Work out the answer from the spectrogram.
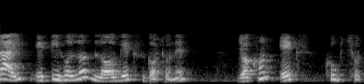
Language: Bangla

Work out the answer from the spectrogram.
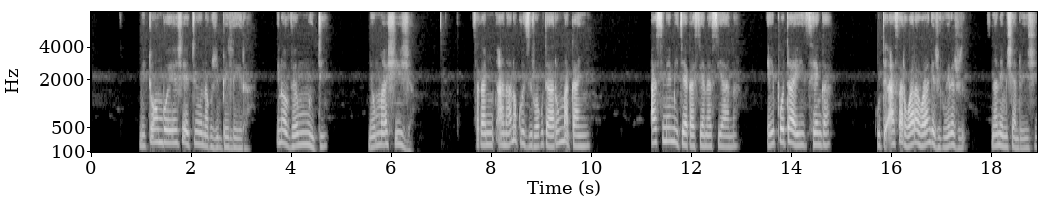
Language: Ndau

